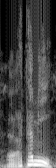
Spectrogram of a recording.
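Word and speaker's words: 熱海: 그 온천 지역 중에 도쿄 지역에서 한 한시간 반면 있는 아타미 열해라고 써 놓고선 아타미라고 읽어요.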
